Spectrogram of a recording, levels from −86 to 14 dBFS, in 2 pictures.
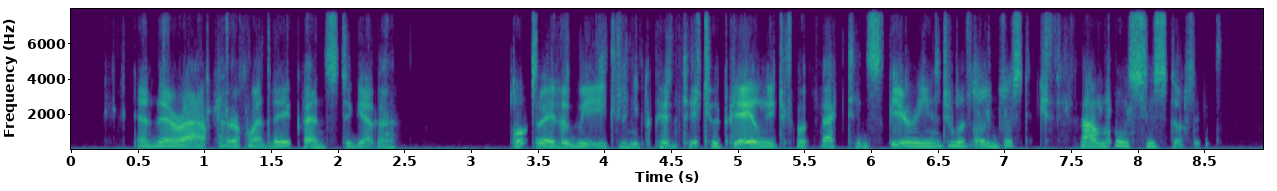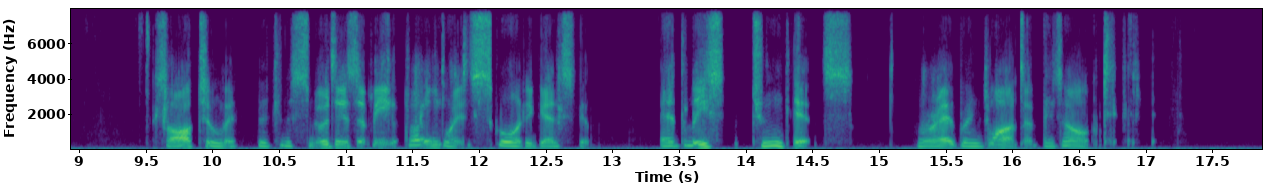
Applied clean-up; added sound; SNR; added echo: neural diffusion model UNIVERSE++.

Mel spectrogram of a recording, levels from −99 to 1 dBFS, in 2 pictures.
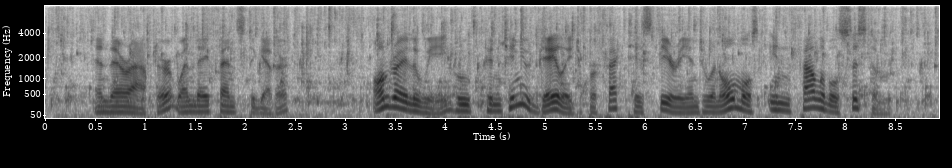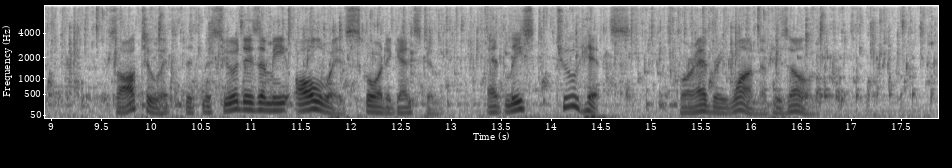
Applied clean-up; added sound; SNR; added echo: none; Rain + Water tap, faucet; 12 dB; none.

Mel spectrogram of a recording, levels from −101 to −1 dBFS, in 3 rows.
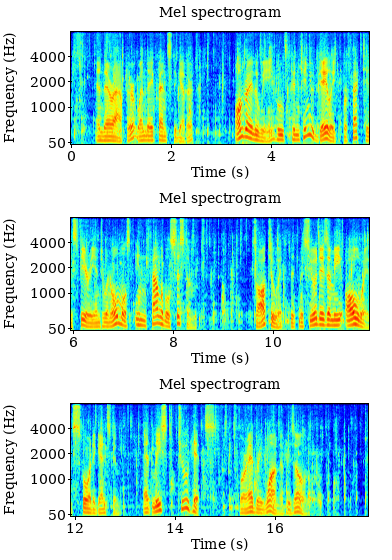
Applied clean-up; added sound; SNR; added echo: neural mask model RNNoise.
